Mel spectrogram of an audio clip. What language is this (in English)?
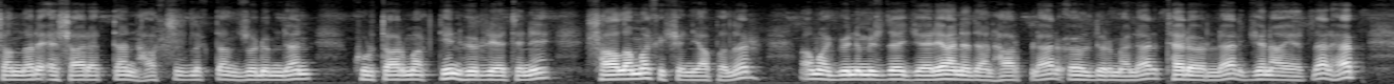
Turkish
